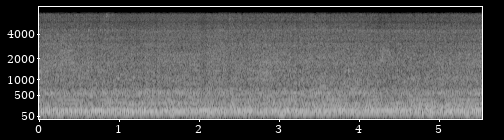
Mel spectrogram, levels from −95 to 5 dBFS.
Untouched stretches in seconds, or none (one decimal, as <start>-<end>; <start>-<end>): 0.0-1.0; 2.3-5.5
